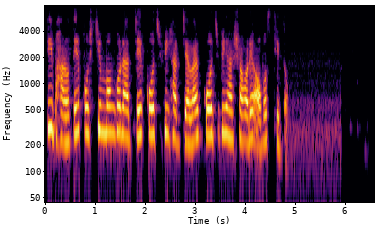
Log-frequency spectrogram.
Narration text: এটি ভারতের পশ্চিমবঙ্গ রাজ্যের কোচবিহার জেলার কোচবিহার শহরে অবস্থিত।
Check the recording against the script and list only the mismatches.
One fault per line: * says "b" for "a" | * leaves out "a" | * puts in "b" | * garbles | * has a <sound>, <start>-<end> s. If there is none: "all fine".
all fine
